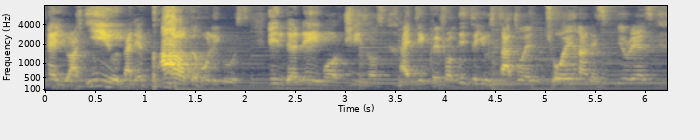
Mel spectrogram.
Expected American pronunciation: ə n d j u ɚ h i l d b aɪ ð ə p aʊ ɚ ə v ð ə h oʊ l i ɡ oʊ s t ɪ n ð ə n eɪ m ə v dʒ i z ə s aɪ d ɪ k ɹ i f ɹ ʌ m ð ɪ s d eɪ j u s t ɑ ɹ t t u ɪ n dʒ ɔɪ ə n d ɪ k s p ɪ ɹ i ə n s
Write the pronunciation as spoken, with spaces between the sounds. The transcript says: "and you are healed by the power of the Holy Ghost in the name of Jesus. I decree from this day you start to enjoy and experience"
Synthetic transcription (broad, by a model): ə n j u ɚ h i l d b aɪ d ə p aʊ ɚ ə v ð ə h oʊ l i ɡ oʊ s t ɪ n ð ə n eɪ m ə v dʒ i z ə s aɪ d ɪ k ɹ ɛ f ɹ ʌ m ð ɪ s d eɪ j u s t ɑ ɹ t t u ɪ n dʒ ɔɪ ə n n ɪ k s p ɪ ɹ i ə n s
